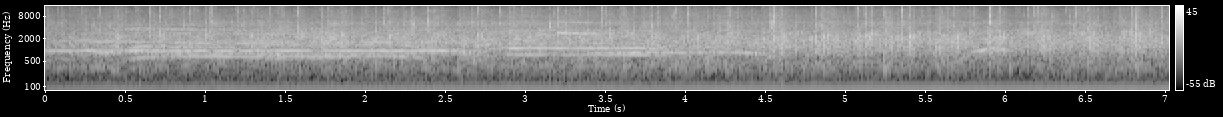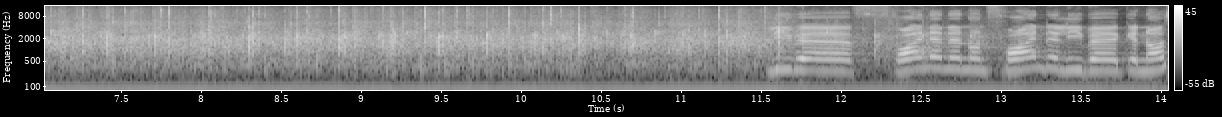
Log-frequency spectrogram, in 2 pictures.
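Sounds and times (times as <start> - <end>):
cheering and whistles: 0.0 - 7.0
audience applause at election party: 0.0 - 12.7
speech: 12.3 - 14.0.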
